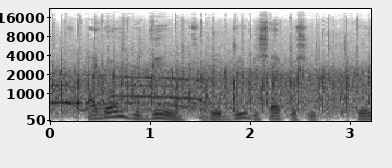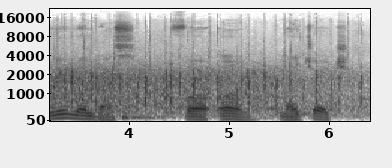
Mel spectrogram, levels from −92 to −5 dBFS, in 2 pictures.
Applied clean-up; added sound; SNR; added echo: none; Applause / Crowd / Cheering; -2 dB; none.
